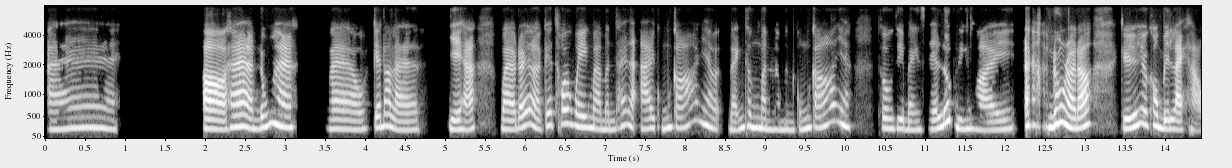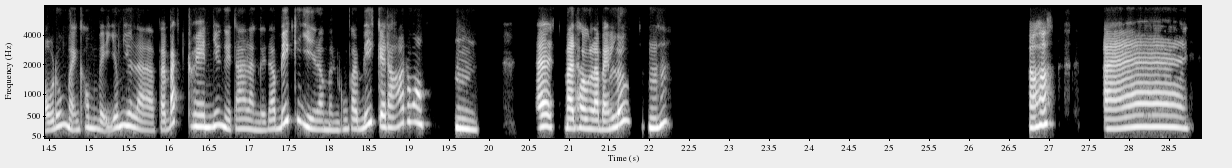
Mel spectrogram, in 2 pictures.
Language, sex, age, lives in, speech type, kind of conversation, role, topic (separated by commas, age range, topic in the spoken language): Vietnamese, female, 25-29, United States, conversation, unstructured, none, Bạn cảm thấy công nghệ giúp bạn kết nối với bạn bè như thế nào?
